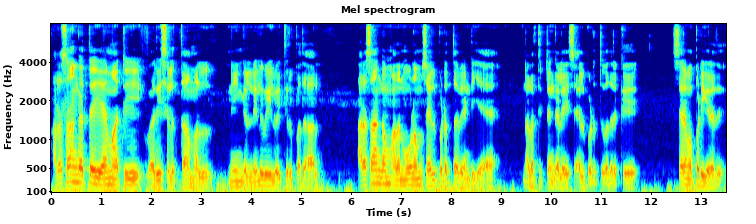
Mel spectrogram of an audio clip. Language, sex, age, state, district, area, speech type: Tamil, male, 60+, Tamil Nadu, Ariyalur, rural, spontaneous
